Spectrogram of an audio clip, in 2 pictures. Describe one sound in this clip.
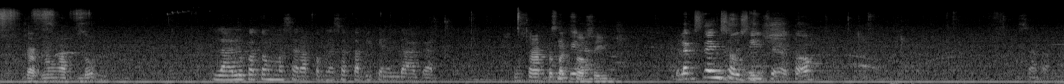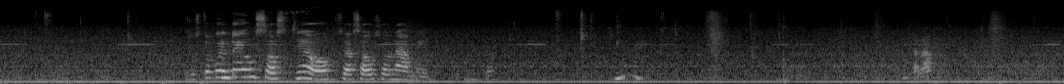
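Food is chewed and shells crack at a table.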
